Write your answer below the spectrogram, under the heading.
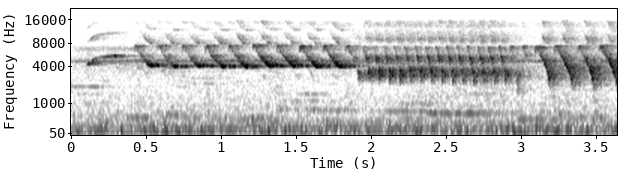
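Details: Softer canary song for encouraging reluctant singers: a steady high rolling trill of repeated notes, dropping to a lower trill midway, then a brief burst of quick chirps.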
